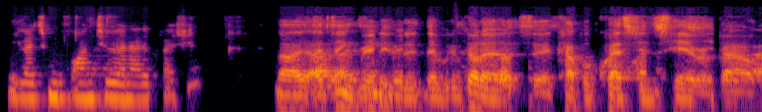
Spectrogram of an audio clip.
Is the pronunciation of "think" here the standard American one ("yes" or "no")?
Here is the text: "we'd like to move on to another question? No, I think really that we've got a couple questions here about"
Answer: yes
